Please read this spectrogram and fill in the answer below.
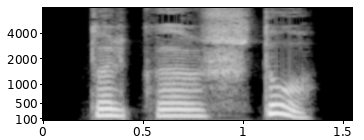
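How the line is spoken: Quiet question. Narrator (Russian): тихо спросила Лена

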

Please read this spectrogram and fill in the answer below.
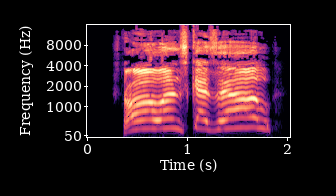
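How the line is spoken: Yelling. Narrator (Russian): заорал Ринсвинд

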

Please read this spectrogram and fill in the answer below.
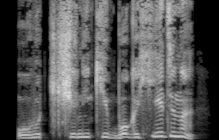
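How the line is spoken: Babbling, faltering. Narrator (Russian): пролепетала она

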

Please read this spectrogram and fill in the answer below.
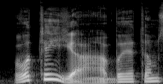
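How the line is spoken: Ingratiating, insinuating. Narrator (Russian): сказал Александр вкрадчиво

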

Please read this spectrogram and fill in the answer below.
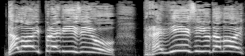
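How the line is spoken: Shouted again. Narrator (Russian): крикнул снова доктор

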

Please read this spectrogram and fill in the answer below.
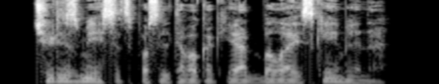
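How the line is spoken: Mutter. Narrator (Russian): пробормотала она

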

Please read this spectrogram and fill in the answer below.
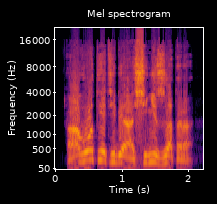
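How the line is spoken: Yelling. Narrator (Russian): заорал Женя

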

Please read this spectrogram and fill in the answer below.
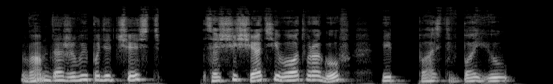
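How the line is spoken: Trembling voice. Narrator (Russian): дрогнувшим голосом сказал Амаль

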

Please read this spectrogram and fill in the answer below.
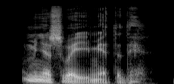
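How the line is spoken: Gruff mumble. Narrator (Russian): буркнул Вулф

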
